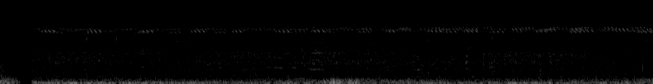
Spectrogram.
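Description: An insect trilling steadily in a high, evenly pulsing chirr without a break, over a faint low rumble.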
